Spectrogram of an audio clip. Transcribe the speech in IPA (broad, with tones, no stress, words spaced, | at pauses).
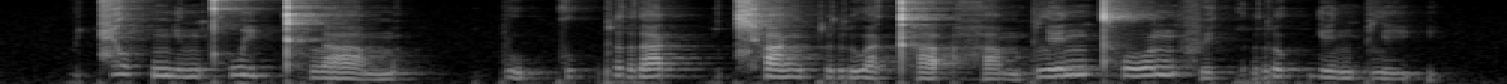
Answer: t͡ɕoː˥˩k̚ŋi˧nkʰwi˥˩ʔ kʰla˨˩m | pu˨˩ʔku˦˥k̚pra˦˥k̚ | t͡ɕʰa˧ŋ pru˧a̯kʰa˨˩ʔ ha˩˦mple˥˩ntʰoː˥˩n fe˨˩k̚ro˥˩k̚ li˧npli˨˩ʔ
